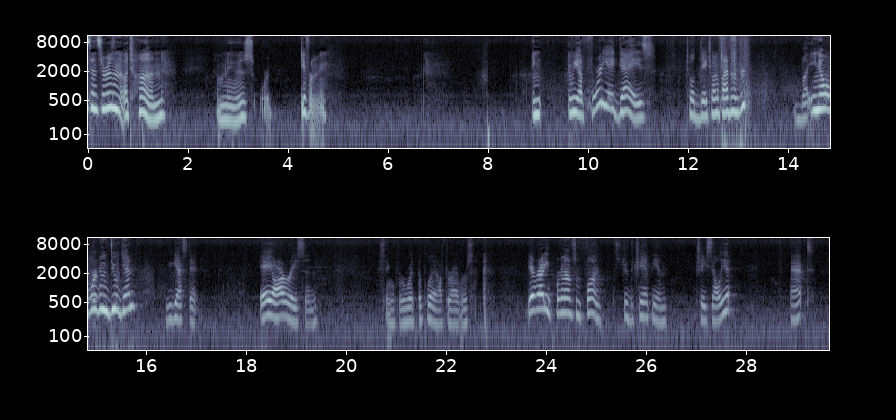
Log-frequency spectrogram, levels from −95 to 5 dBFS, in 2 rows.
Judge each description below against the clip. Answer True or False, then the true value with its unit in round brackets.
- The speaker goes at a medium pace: False (100 wpm)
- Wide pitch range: True (6.4 semitones)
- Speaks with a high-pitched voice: True (255 Hz)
